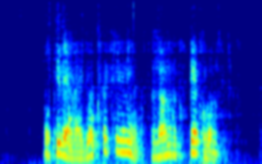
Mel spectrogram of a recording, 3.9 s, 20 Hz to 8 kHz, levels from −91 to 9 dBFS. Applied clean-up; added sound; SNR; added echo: neural mask model DeepFilterNet 3.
